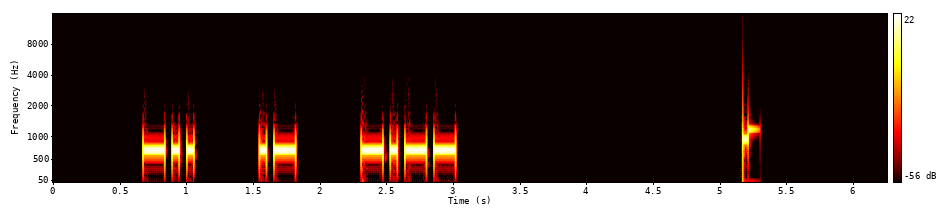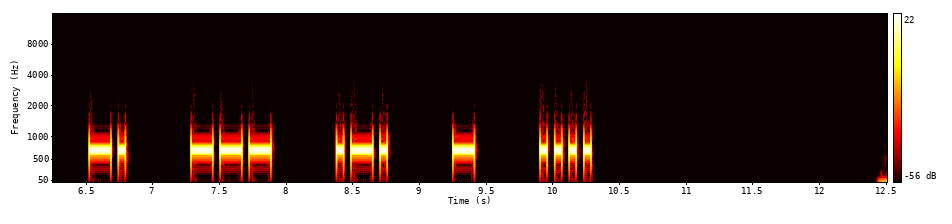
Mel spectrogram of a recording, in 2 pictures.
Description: Morse code, heard as a keyed tone, about 23 wpm, spaced as for 13 wpm, 700 Hz. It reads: DAY NORTH
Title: 3x Character Spacing - Top 300 Words - 22wpm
